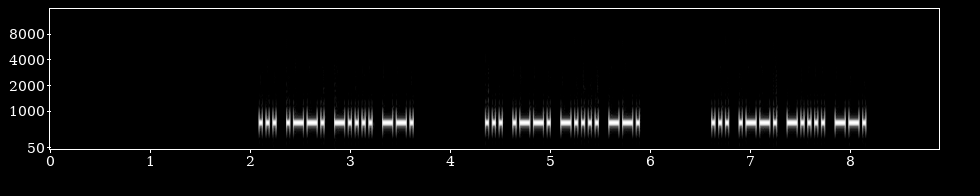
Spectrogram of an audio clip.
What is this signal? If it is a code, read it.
Morse code, heard as a keyed tone, about 36 wpm, 700 Hz. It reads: SP6G SP6G SP6G
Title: DXCC-100 Call Signs - 4 Characters - Repeated 3x - 35wpm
